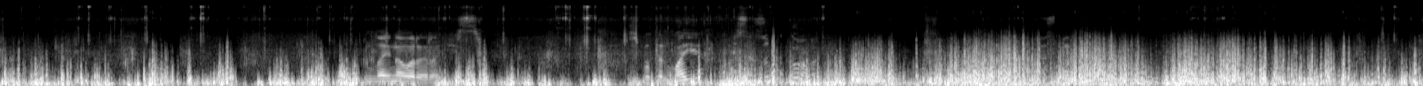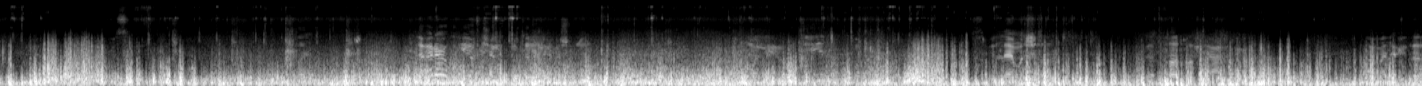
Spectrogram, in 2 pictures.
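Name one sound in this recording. Wind blows across open ground, rumbling against the microphone.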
